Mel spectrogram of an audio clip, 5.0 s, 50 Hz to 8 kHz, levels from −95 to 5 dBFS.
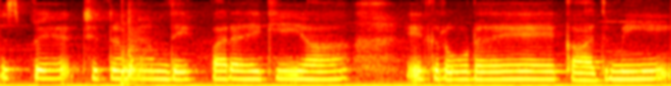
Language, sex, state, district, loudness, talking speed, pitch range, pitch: Hindi, female, Bihar, Saran, -15 LUFS, 190 wpm, 220-235 Hz, 230 Hz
